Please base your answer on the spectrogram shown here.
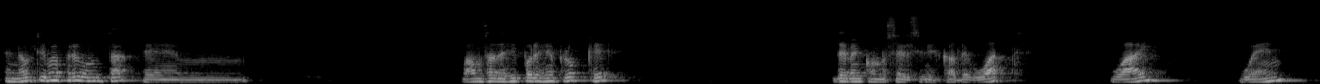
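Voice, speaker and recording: Guy teaching english, slow and patient, lots of ums, gravelly voice. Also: medium pitch, lively intonation, echoey room, lo-fi sound. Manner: patient, explains slowly with many pauses and fillers. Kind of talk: online class explanation.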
